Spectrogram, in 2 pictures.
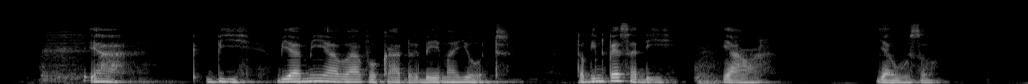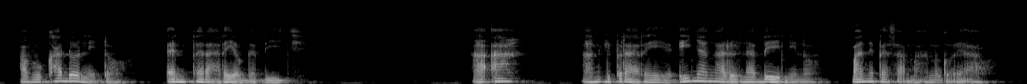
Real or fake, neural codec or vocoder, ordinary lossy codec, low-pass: real; none; none; 7.2 kHz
